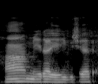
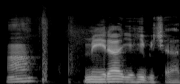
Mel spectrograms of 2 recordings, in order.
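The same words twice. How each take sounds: First: The words run on without any pause. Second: A short pause follows the first word. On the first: The speaker calls it wrong. "ऐसा नहीं दोस्तों, थोड़ा सा ठहराव होना चाहिए" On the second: The speaker calls it right. "हाँ के बाद कामा लगना चाहिए, यानी थोड़ा ठहराव होना चाहिए"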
